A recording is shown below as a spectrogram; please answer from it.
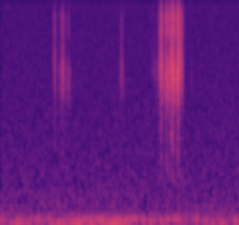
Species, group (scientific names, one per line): Chorthippus biguttulus
Orthoptera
